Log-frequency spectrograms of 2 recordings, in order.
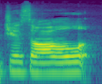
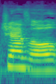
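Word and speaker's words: Jezal: going south because by as jazal which is how you apparently say his name not jezel Jizzle and Logan are all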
